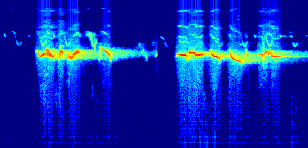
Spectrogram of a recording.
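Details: Mistle thrush delivering two rich, wavering whistled phrases back to back, each with quick slurred notes and tailing off softly, separated by a brief gap.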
